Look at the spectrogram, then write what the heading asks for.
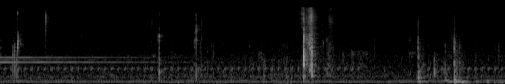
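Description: Light taps and clicks of a plastic ice-pop mold and small plastic toy figures being set down on a hard tabletop, about six in all, the sharpest about three seconds in. A chime tone dies away at the start.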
